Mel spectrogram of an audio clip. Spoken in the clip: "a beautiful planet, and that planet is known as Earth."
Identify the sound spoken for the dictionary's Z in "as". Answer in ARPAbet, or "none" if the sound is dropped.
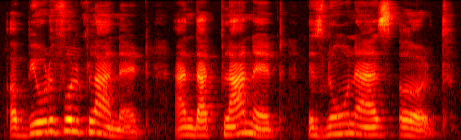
Z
